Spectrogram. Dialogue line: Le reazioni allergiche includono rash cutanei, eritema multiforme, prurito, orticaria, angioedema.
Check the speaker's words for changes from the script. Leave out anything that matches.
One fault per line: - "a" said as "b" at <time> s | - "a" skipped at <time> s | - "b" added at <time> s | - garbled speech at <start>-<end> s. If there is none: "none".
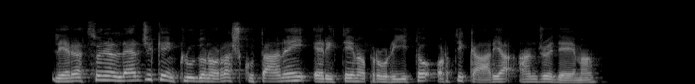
- "multiforme" skipped at 3.6 s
